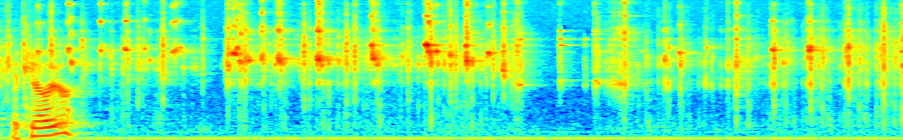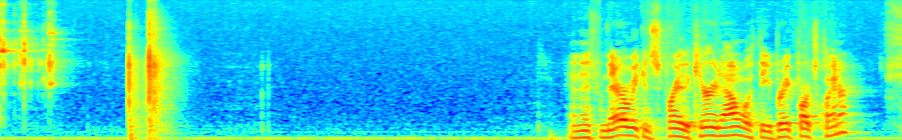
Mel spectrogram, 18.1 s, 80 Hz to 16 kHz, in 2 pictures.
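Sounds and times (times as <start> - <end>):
metal tool scraping metal: 0.0 - 9.6.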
